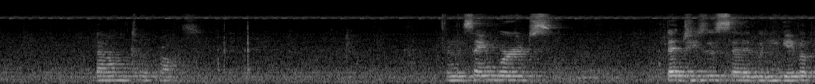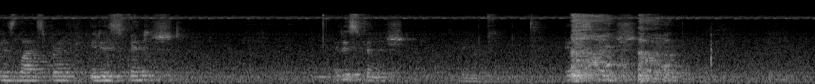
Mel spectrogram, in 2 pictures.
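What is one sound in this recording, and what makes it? A woman sings nearby in a room with some echo.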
